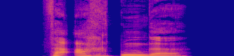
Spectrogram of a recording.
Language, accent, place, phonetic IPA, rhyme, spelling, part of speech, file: German, Germany, Berlin, [fɛɐ̯ˈʔaxtn̩də], -axtn̩də, verachtende, adjective, De-verachtende.ogg
- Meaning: inflection of verachtend: 1. strong/mixed nominative/accusative feminine singular 2. strong nominative/accusative plural 3. weak nominative all-gender singular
